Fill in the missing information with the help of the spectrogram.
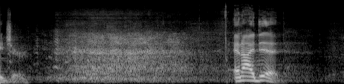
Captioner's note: audience laughs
